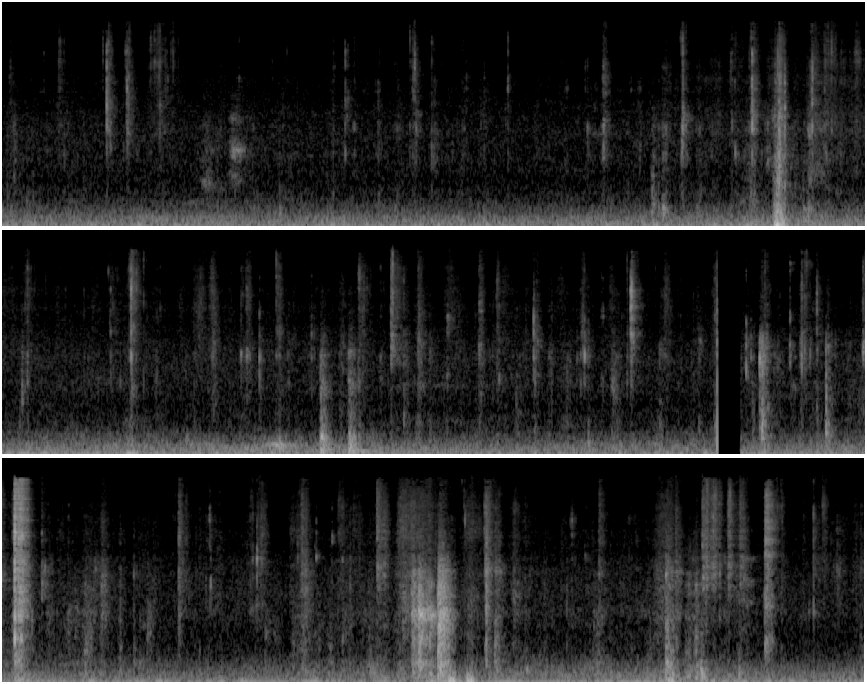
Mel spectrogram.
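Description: A person chewing crispy glazed Korean fried chicken, with scattered crunches and mouth clicks and a few louder sharp cracks.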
